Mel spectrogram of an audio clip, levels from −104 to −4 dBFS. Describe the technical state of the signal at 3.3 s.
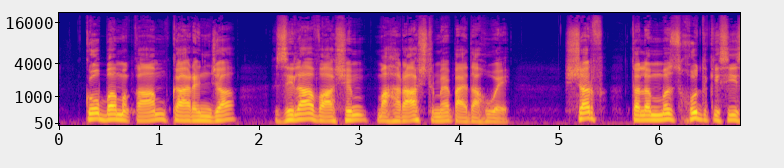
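At 3.3 s the speech signal is intact, with no technical fault audible at that point.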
